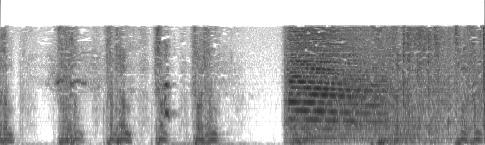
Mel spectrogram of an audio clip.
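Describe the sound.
A voice mimics people being hit by multiple cars like rag dolls: five short, low thumping grunts in a steady rhythm, a brief pause, then a loud, sustained rasping roar with wavering harmonics.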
